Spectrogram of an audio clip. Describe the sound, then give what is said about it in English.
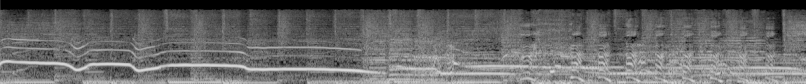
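A woman's voice imitates a husky with a doggy yelp, the way she sings to her dog. She is a professional musher with a team of 20-something huskies. It starts with long, wavering, howl-like notes that dip in pitch, then breaks into a quick run of high, arcing yelps over a steady low hum. “She demonstrated for us how she kind of sings to her dog. She does a kind of a doggy yelp.”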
